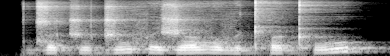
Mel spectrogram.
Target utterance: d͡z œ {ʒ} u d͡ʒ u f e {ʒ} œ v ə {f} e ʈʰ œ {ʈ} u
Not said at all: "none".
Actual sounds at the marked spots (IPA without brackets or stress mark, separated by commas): t͡ʃ, ʒ, v, ʈʰ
